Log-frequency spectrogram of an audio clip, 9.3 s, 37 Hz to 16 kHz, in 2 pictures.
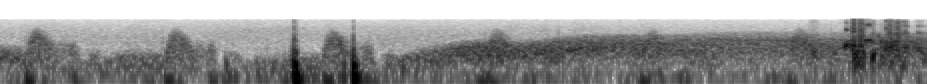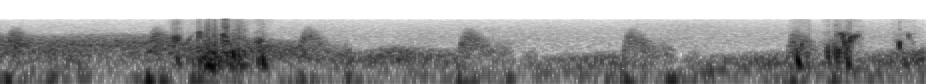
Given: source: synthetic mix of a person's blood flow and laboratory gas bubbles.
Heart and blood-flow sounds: Doppler ultrasound of blood flow; subclavian vein
4.05-4.12 s: bubbles
4.21-4.67 s: bubbles
5.47-6.01 s: bubbles
8.59-8.69 s: bubbles
8.74-8.96 s: bubbles
9.11-9.22 s: bubbles
From the record:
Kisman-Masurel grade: 223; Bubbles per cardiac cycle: several, 3 to 8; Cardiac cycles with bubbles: 10 to 50%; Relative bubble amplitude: loud (0.450 to 0.775); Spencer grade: 2 (many but less than half of the cardiac periods contain bubble signals, singularly or in groups); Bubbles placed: anywhere in the cardiac cycle

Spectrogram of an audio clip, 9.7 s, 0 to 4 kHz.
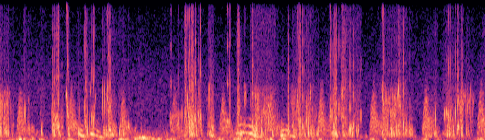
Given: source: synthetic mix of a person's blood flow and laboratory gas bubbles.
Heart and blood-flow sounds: Doppler ultrasound of blood flow; subclavian vein
0.00-0.28 s: bubbles
0.46-0.65 s: bubbles
0.80-0.90 s: bubbles
1.02-1.44 s: bubbles
1.54-1.62 s: bubbles
1.67-1.92 s: bubbles
2.03-2.52 s: bubbles
2.55-2.62 s: bubbles
3.39-3.45 s: bubbles
3.54-4.08 s: bubbles
4.14-4.32 s: bubbles
4.52-4.61 s: bubbles
4.73-4.96 s: bubbles
5.00-5.58 s: bubbles
5.74-6.41 s: bubbles
6.57-7.25 s: bubbles
7.56-8.27 s: bubbles
8.53-8.76 s: bubbles
8.86-9.51 s: bubbles
9.62-9.72 s: bubbles
From the record:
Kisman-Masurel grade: 343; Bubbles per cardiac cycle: rolling drumbeat, 9 or more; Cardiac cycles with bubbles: 100%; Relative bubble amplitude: loud (0.450 to 0.775); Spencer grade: 3 (all of the cardiac periods contain showers or single bubble signals, but not dominating or overriding the cardiac motion signals); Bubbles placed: anywhere in the cardiac cycle

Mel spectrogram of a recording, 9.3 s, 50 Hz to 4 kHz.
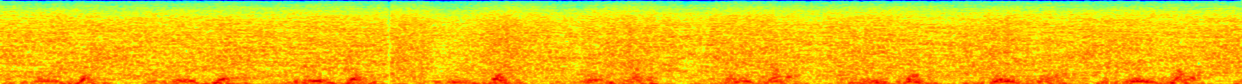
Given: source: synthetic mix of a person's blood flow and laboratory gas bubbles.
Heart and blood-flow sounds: Doppler ultrasound of blood flow; precordium
no bubbles
From the record:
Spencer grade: 0 (complete lack of bubble signals)

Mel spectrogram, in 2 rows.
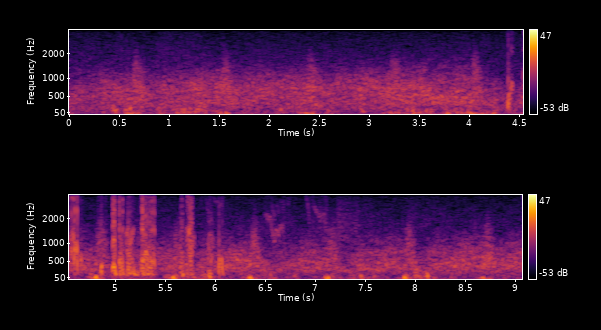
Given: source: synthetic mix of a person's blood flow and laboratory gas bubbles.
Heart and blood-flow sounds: Doppler ultrasound of blood flow; subclavian vein
4.36-4.47 s: bubbles
4.51-4.69 s: bubbles
4.82-4.92 s: bubbles
4.94-5.44 s: bubbles
5.63-5.80 s: bubbles
5.83-6.12 s: bubbles
From the record:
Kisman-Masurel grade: 223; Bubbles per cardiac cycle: several, 3 to 8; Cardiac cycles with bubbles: 10 to 50%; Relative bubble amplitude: loud (0.450 to 0.775); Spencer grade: 2 (many but less than half of the cardiac periods contain bubble signals, singularly or in groups); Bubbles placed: anywhere in the cardiac cycle

